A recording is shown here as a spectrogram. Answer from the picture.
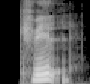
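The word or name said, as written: KVÆLDEN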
